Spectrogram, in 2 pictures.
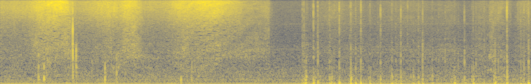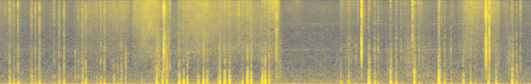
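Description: A hardcover book lying on a carpet has its inner cloth- or paper-covered cardboard cover board and first blank page tapped by fingertips and fingerpads; the board is flat and solid. After a few seconds of quiet hiss, soft, dull, rapid taps start, with no ring and a steady low hum underneath. The taps pause briefly near the end, then resume.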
